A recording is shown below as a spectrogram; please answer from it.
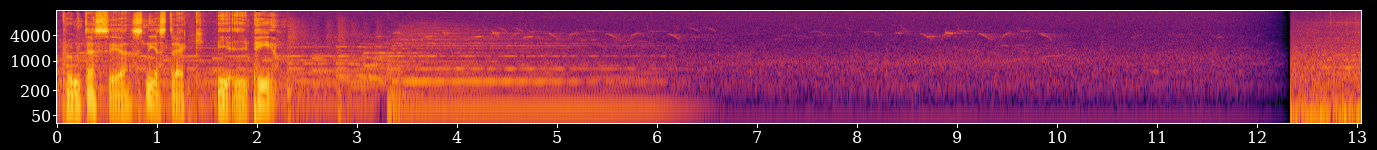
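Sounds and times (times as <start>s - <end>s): background music: 0.0s - 6.4s
small birds chirping: 1.2s - 12.3s.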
